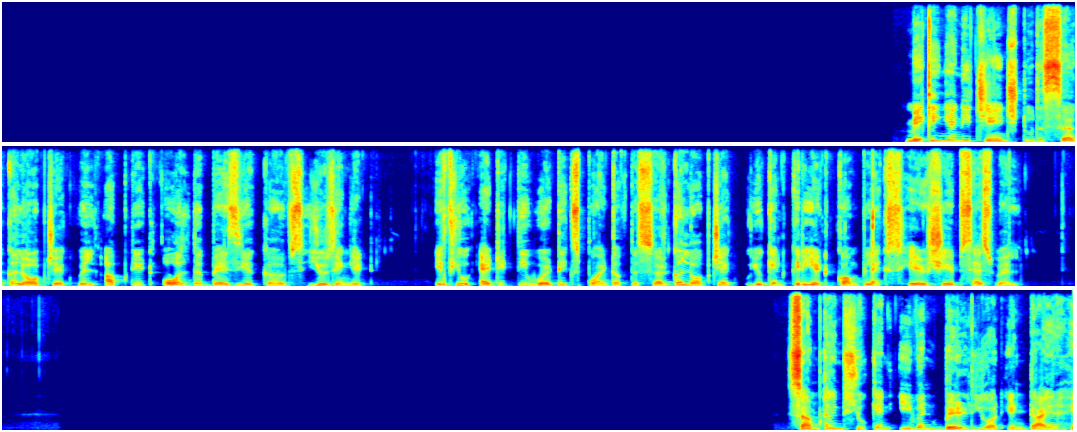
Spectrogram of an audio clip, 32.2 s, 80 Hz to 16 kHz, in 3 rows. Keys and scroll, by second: 0.2 shift+d, 1.4 shift+d, 2.1 s, 3.4 Tab, 6.5 Tab, 6.7 a, 7.1 alt+s, 8.6 Tab, 12.1 s, 15.9 Tab.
